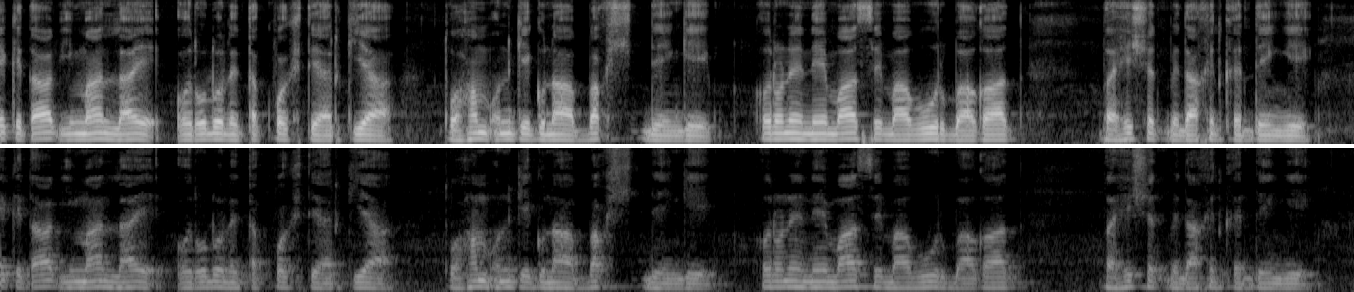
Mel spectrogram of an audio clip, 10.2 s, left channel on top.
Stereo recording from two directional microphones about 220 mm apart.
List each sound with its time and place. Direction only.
0.0 s speech: 35° left (ahead or behind)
